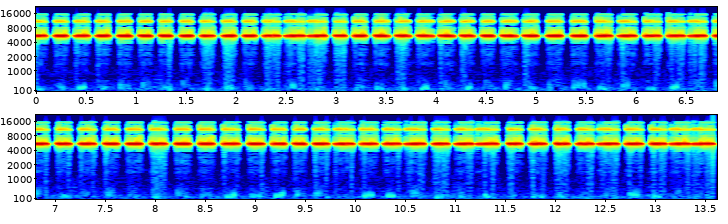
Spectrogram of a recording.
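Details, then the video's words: Shrill, even chirping from two crickets: short high pulses repeated a little over twice per second in a tight, regular train. The background is silent apart from the insects. "Two Crickets Chirp Sounds"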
